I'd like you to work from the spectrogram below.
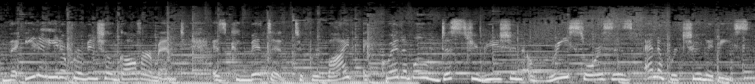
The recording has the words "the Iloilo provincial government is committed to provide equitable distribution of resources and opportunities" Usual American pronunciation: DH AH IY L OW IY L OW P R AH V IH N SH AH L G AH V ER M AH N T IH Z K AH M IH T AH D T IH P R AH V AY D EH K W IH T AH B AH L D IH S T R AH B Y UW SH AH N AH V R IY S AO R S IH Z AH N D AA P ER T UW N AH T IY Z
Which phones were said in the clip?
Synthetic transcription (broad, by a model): DH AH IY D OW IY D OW P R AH V IH N SH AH L G AH V ER M AH N T IH Z K AH M IH T AH D T IH P R AH V AY D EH K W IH T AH B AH L D IH S T R AH B Y UW SH AH N AH V R IY S AO R S IH Z AH N D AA P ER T UW N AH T IY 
